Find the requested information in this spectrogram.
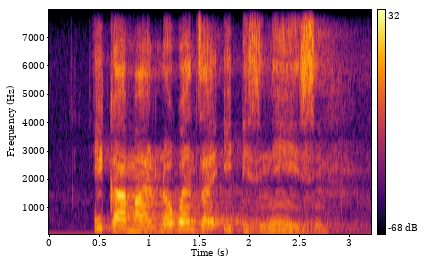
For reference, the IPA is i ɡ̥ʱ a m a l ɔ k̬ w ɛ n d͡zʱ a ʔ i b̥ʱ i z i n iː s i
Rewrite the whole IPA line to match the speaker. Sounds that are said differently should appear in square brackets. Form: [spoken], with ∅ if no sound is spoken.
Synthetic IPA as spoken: i ɡ̥ʱ a m a l ɔ k̬ w ɛ n d͡zʱ a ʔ i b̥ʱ i z i n iː s i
